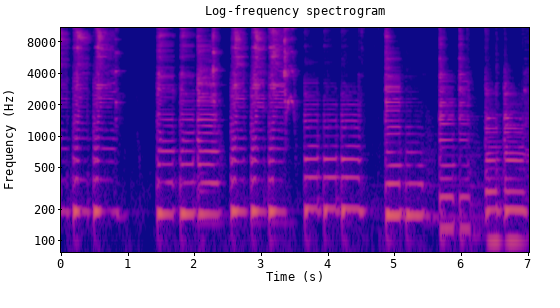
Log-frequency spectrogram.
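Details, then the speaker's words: Taylor guitar restrung from usual 11s to 10-gauge strings: plucked G string gives a rattly, fuzzy buzz, unplayable at the second fret while the other strings sound fine; fret buzz from a worn nut slot. "Okay, so I was at a guitar shop and I asked the guy what he thought about when I put 10s on this thing, why it had a buzzing noise like this."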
